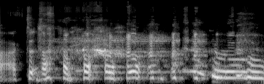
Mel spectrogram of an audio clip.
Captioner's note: laughing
